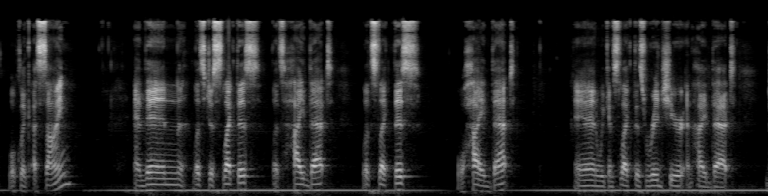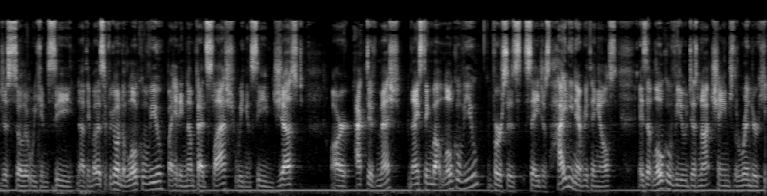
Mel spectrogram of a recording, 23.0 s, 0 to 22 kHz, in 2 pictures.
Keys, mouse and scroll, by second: 0.4 click, 1.0 click, 2.3 a, 3.4 l, 4.3-4.7 scroll down 5, 5.0 h, 6.0 l, 7.7 h, 8.1 middle click, 9.8 l, 10.6 h, 10.8 z, 10.9-11.3 scroll down 2, 11.3 middle click, 12.5 KP_Divide, 13.2 scroll up 5, 13.7 middle click, 14.4 scroll up 2, 14.8 shift+middle click, 15.1-15.4 scroll up 2, 15.5 shift+middle click, 15.8 scroll up 2, 16.2 right click, 16.5 middle click, 17.3-17.6 scroll up 2, 17.7 shift+middle click, 18.1 middle click, 18.8 scroll up 1.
